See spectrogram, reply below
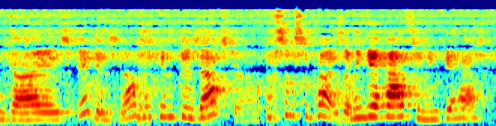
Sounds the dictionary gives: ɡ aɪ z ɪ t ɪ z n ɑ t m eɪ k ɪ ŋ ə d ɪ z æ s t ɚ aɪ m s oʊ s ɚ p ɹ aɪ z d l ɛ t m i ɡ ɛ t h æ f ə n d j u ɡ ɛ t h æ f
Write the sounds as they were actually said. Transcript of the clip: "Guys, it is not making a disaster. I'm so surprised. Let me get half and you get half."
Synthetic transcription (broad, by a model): ɡ aɪ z ɪ t ɪ z n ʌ t m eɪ k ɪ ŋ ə d ɪ z æ s t ɚ aɪ m s oʊ s ɚ p ɹ aɪ z d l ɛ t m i ɡ ɛ t h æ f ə n j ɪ ɡ ɛ t h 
